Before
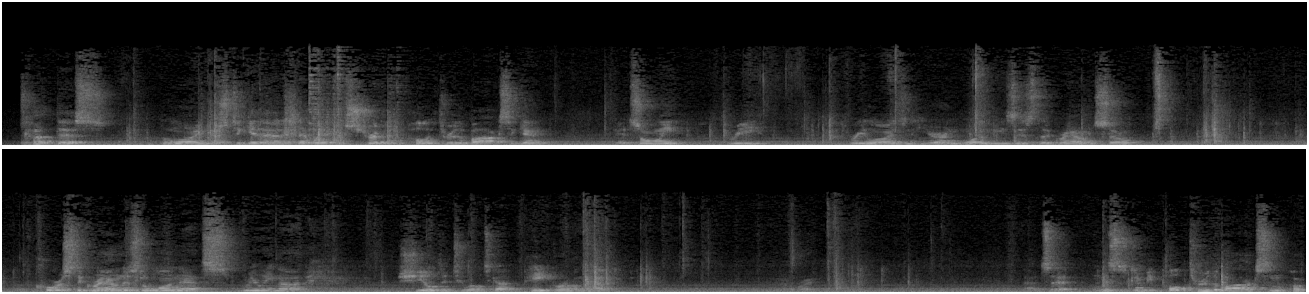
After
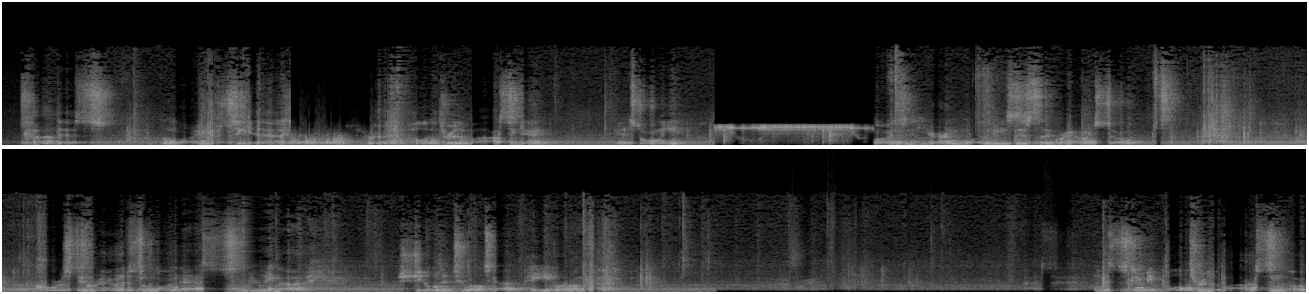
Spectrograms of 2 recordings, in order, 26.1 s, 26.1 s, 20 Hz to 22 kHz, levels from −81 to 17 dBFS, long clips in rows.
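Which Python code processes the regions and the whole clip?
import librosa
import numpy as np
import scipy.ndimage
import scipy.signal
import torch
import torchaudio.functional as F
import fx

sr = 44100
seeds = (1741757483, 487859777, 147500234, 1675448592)

y = fx.chain(x, sr, fx.lowpass(hz=1100.0, slope=24),
    fx.overload_stage(gain_db=19.5), at=(2.88, 3.73))
y = fx.chain(y, sr, fx.highpass(hz=42.0, slope=12),
    fx.freq_invert(carrier_hz=3000), at=(7.12, 8.72))
y = fx.chain(y, sr, fx.doubler(ms=42.0, db=-8),
    fx.over_compress(threshold_db=-29.0, ratio=-1.0), at=(11.98, 13.85))
y = fx.chain(y, sr, fx.over_compress(threshold_db=-29.0, ratio=-1.0),
    fx.room_flutter(wall_m=5.0, rt60_s=0.23), at=(14.86, 15.74))
y = fx.chain(y, sr, fx.highpass(hz=710.0, slope=24),
    fx.tube_stage(drive_db=32.0, bias=0.6),
    fx.over_compress(threshold_db=-48.0, ratio=-1.0), at=(20.19, 23.98))
y = scipy.signal.sosfilt(scipy.signal.butter(2, 440.0, 'highpass', fs=sr, output='sos'), y)
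y = fx.dynamic_eq(y, sr, hz=7900.0, q=0.71, threshold_db=-46.0, ratio=4.0, max_db=7)
y = fx.over_compress(y, sr, threshold_db=-30.0, ratio=-0.5)
y = y * 10.0 ** (4.5 / 20.0)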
